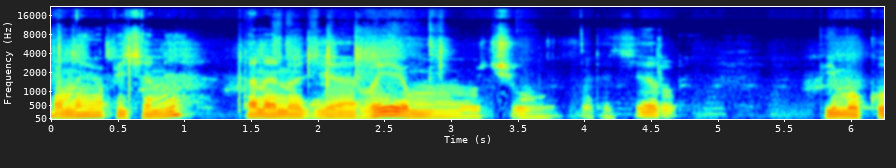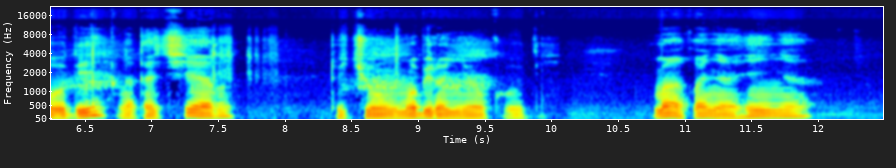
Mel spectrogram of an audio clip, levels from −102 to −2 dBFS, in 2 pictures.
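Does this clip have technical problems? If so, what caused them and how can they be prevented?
Yes. Throughout the speech there is generation loss: a swirly, hollow smear with softened consonant attacks. The likely cause is repeated MP3 decoding and re-encoding, which fits a 128 kbit/s chain run about four times, each pass quantising on a shifted frame grid so that noise and spectral holes accumulate. What separates it from a single low-bitrate encode is that the band still reaches about 20.1 kHz, yet the sound is more hollow than that bandwidth suggests. To prevent it, edit from a lossless master and encode to MP3 only once, at the final step.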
